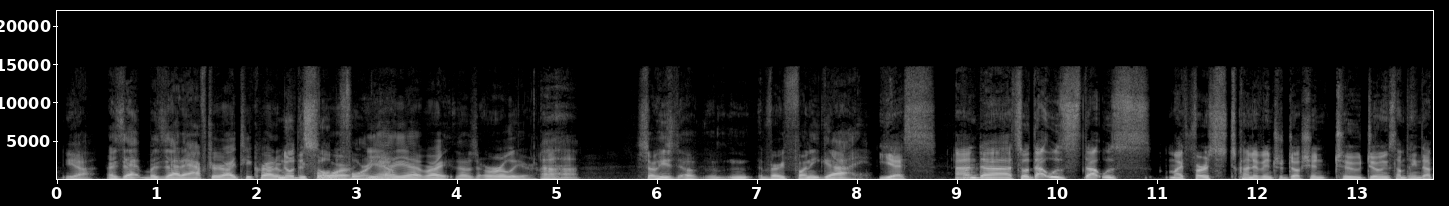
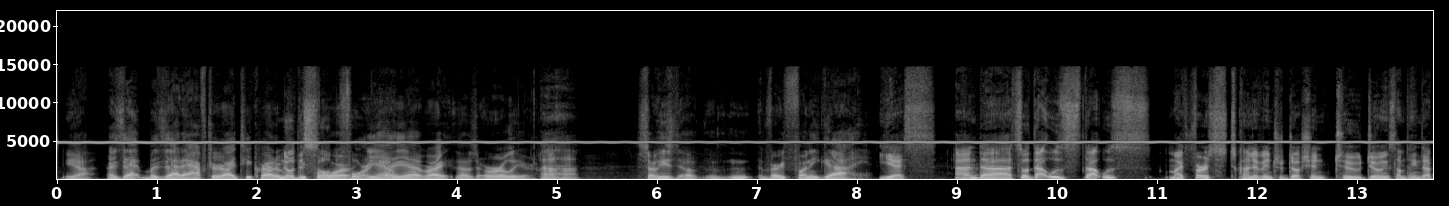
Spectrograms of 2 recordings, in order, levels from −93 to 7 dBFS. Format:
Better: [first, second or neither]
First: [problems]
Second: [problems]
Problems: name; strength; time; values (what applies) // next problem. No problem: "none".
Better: first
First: none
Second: high-pitched whine; loud; throughout; 5 kHz, 7 dB below the speech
